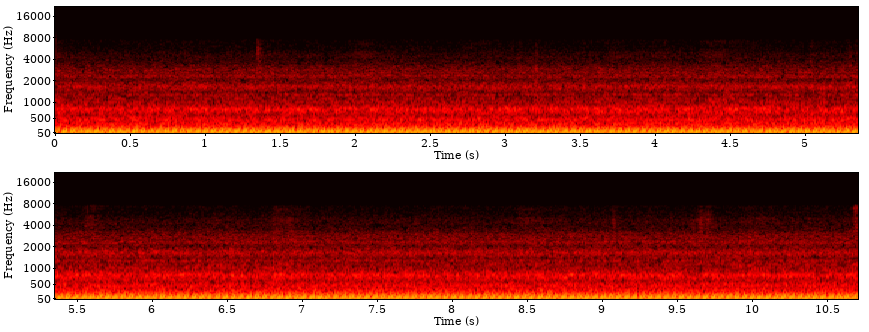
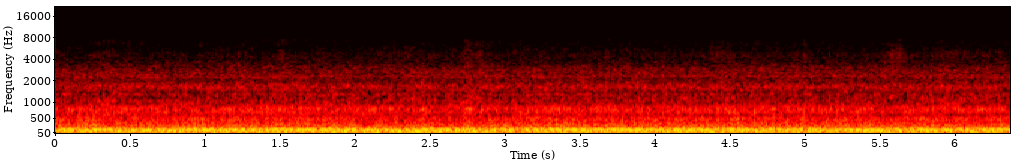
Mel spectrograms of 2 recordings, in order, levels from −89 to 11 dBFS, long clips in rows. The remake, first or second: second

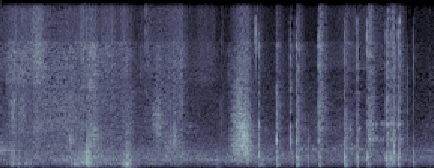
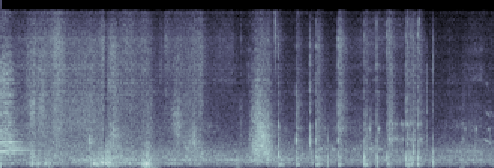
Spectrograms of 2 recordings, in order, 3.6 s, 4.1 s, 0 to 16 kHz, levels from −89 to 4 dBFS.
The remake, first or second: second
